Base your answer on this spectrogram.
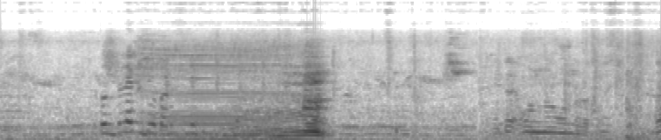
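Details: Cattle at a farm in Shahjadpur upazila, visited before Eid al-Adha: a single drawn-out harmonic moo lasting about two seconds, rising then peaking loudly near its end, with background chatter and farm noise.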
